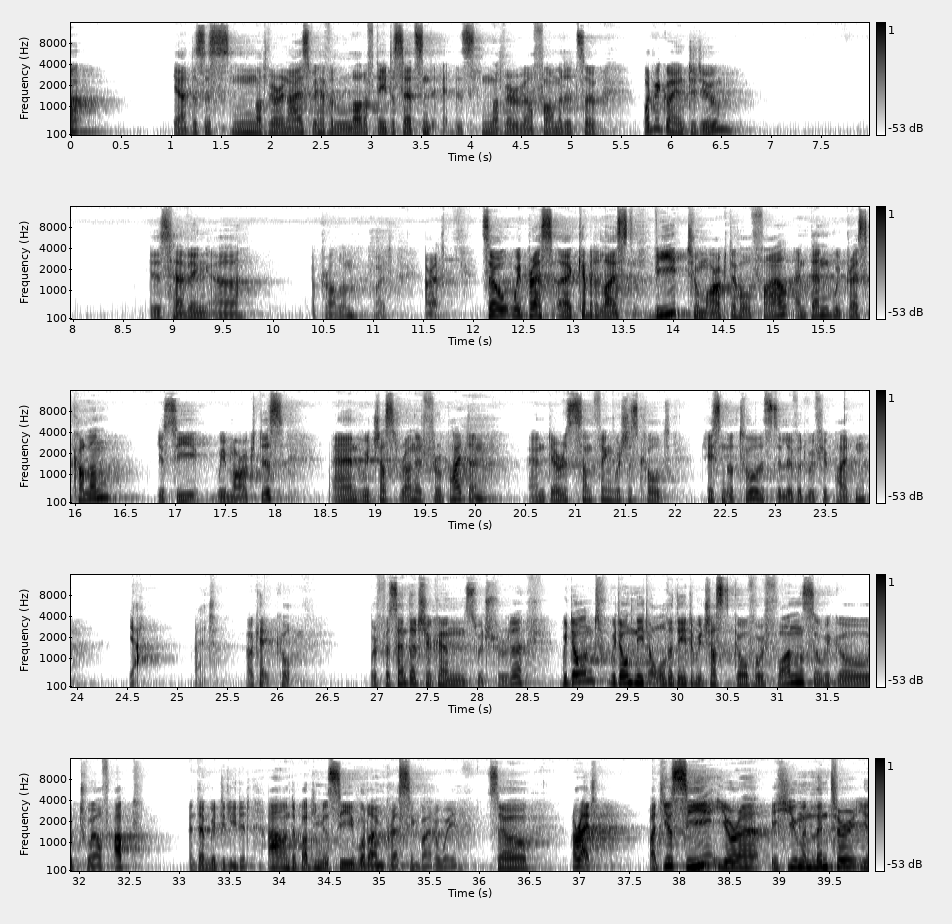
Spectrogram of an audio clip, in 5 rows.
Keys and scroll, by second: 0.9-2.1 typing, 3.4-4.6 typing, 4.3 ctrl+6, 4.6 ctrl+[, 6.6 ctrl+[, 8.2 ctrl+[, 10.7 typing, 15.2 shift+v, 19.4-23.5 typing, 25.1 Escape, 28.2-28.7 typing, 29.8 y, 31.3-32.8 typing, 35.9 ctrl+[, 37.0 /, 38.5 ", 39.1 Return.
